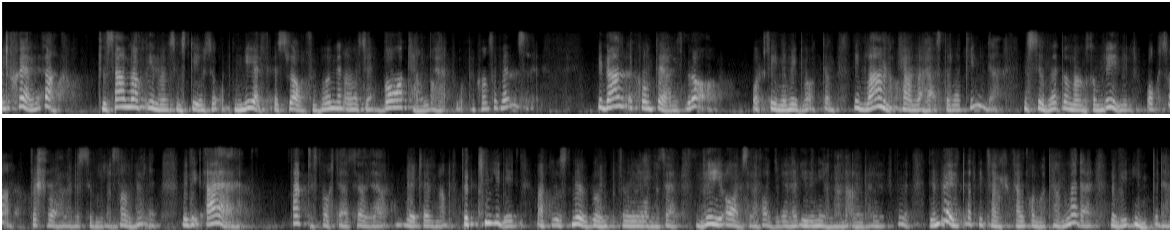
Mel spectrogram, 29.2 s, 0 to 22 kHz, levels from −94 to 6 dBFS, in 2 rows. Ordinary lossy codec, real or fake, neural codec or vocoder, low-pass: Opus, 24 kbps; fake; codec, 16 kHz, 1 kbps, FreqCodec, smaller model; 7.2 kHz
